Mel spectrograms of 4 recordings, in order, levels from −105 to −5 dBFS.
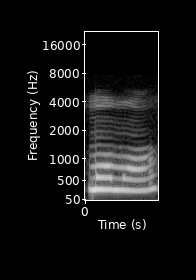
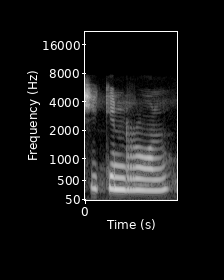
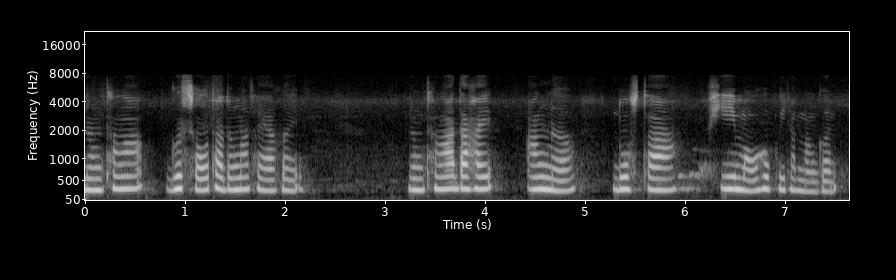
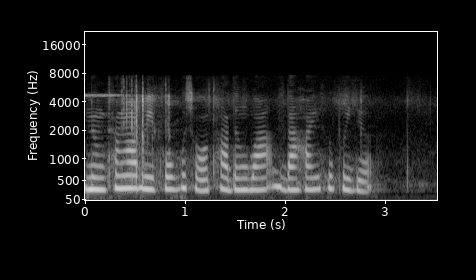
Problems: constant background noise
